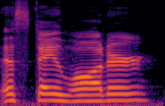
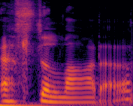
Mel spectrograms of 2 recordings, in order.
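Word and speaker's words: Estée Lauder: Instead of Estee Lauder, she'd say Estelada.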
